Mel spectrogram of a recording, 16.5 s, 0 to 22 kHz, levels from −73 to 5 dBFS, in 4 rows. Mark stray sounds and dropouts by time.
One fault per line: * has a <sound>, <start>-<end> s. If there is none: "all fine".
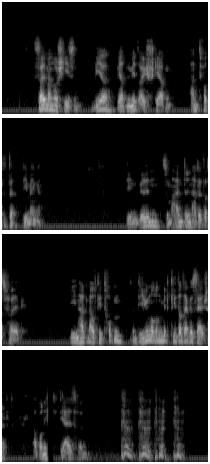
* has a dropout, 13.3-13.4 s
* has a cough, 14.7-16.1 s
